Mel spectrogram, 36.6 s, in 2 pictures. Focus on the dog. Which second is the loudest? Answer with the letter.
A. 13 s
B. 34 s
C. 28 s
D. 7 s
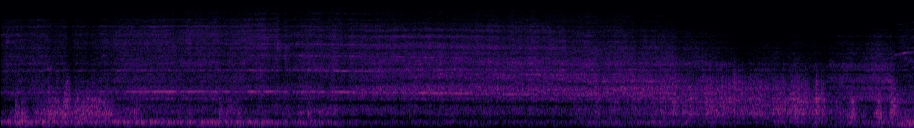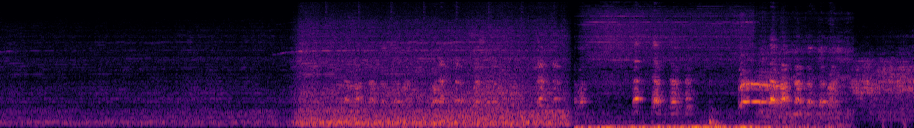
B.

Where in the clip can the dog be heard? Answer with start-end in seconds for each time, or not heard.
24.9-35.1.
